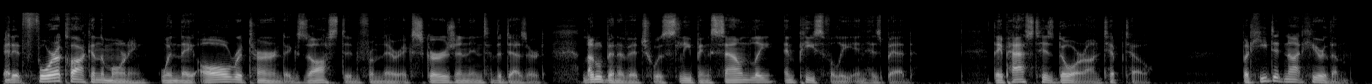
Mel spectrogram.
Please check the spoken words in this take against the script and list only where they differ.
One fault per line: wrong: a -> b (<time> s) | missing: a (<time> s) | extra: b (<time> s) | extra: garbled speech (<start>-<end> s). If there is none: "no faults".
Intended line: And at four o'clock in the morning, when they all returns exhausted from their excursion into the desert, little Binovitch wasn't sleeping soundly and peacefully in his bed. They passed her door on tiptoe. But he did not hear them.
wrong: returns -> returned (2.3 s)
wrong: wasn't -> was (6.5 s)
wrong: her -> his (10.4 s)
